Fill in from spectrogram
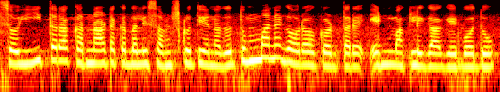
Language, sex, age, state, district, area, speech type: Kannada, female, 18-30, Karnataka, Bellary, urban, spontaneous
